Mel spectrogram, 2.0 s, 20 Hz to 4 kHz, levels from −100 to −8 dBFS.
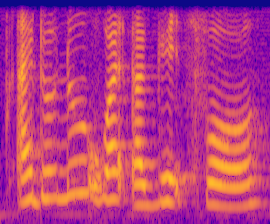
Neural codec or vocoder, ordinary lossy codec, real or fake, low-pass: none; none; real; 3.6 kHz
